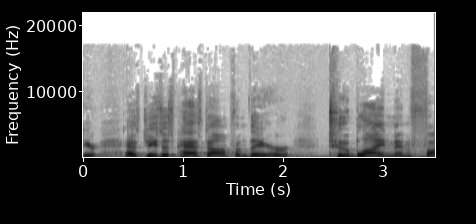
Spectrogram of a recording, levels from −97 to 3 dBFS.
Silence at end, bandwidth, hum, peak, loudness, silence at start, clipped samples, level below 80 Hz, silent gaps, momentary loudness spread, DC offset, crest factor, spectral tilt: 0 s; 17 kHz; none; 0 dBFS; -14 LUFS; 0 s; under 0.1%; -42 dBFS; none; 7 LU; under 0.1%; 14 dB; -5.5 dB/octave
